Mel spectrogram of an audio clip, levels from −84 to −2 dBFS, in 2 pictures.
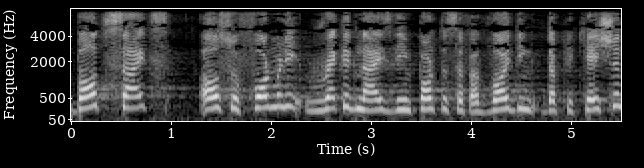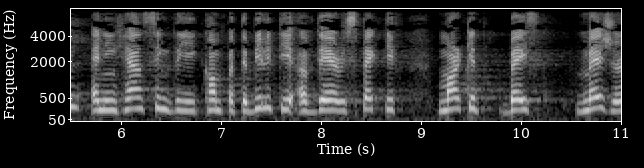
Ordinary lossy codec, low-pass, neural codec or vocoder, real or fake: none; 7.2 kHz; none; real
